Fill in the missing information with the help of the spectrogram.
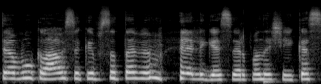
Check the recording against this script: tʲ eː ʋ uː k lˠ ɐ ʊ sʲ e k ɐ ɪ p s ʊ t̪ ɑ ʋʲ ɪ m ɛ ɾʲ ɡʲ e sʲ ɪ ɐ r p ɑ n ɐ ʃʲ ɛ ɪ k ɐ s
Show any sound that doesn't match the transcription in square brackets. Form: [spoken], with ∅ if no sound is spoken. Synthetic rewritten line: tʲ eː ʋ uː k lˠ ɐ ʊ sʲ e k ɐ ɪ p s ʊ t̪ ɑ ʋʲ ɪ m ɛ [lʲ] ɡʲ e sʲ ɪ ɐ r p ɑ n ɐ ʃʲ ɛ ɪ k ɐ s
